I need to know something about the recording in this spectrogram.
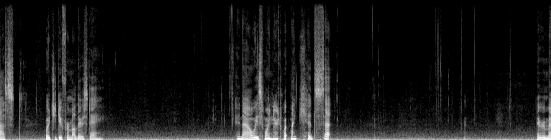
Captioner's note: voice breaking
